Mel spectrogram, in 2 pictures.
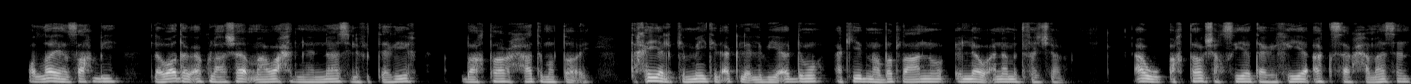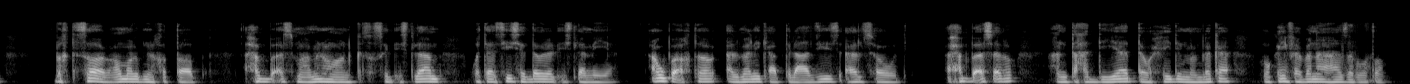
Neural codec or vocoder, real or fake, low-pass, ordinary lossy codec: none; real; 7.2 kHz; none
